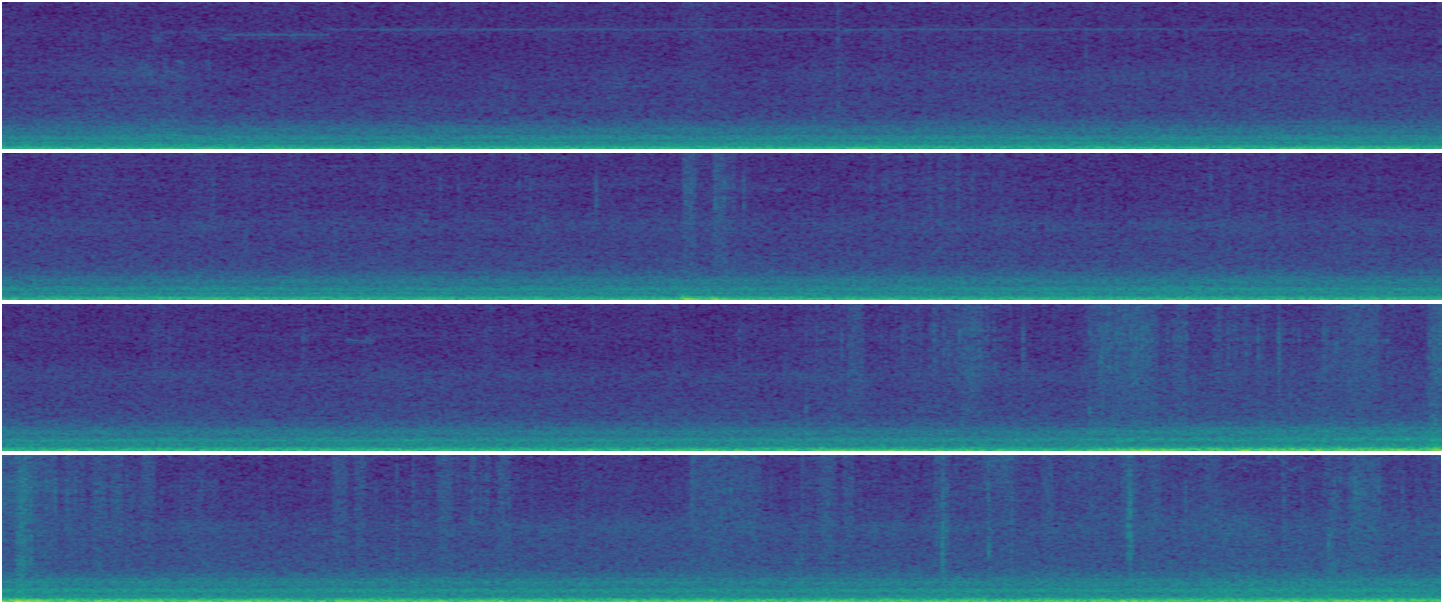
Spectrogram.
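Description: Car interior noise while driving along a road: a steady low rumble of tyres and engine, with a short thump about a third of the way in. The rumble grows louder about two-thirds of the way through.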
